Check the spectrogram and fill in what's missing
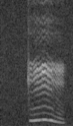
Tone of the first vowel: falling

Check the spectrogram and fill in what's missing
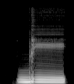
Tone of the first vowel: low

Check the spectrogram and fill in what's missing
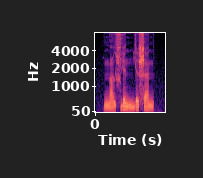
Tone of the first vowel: rising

